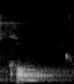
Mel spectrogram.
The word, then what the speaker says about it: Colle: The last thing is, there was, you heard me ask a lot of questions about the case I'll pronounce, Cole. – Yes. – C-O-L-L-E.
